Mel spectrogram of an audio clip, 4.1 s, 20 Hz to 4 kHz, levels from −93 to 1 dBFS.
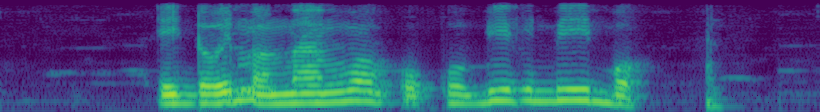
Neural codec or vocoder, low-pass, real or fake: codec, 24 kHz, 0.9 kbps, WavTokenizer, medium music audio release; 3.6 kHz; fake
